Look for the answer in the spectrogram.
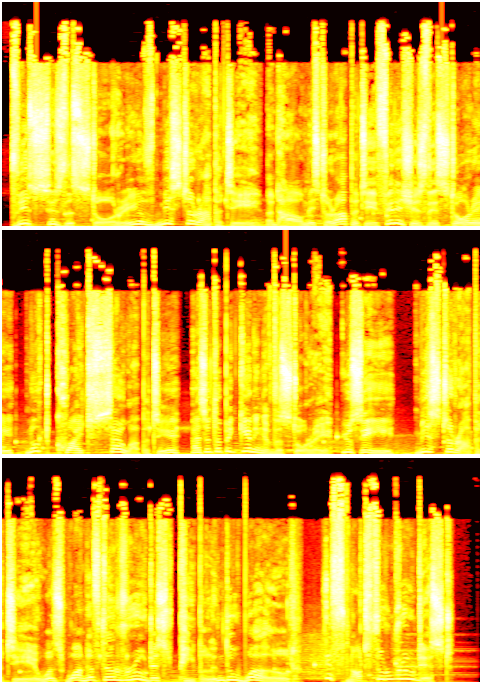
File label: UK English posh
